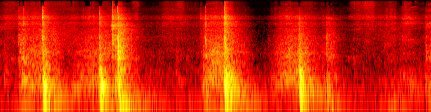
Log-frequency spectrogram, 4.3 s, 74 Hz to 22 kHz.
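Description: Kitchen drawers in a 2024 Forest River Salem Hemisphere Hyper-Lyte 25RBHL travel trailer slide open and shut, giving five close, solid wooden knocks and rolling slides in a loose rhythm with no talk.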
